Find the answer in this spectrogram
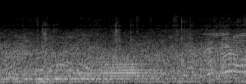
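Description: Zlin Z-50 aerobatic planes flying in formation: a steady droning tone from their piston engines and propellers that fades out near the end.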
